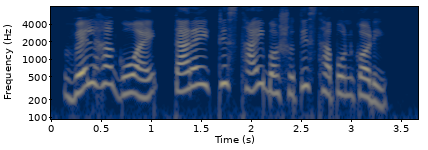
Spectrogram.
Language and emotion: Bengali, neutral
